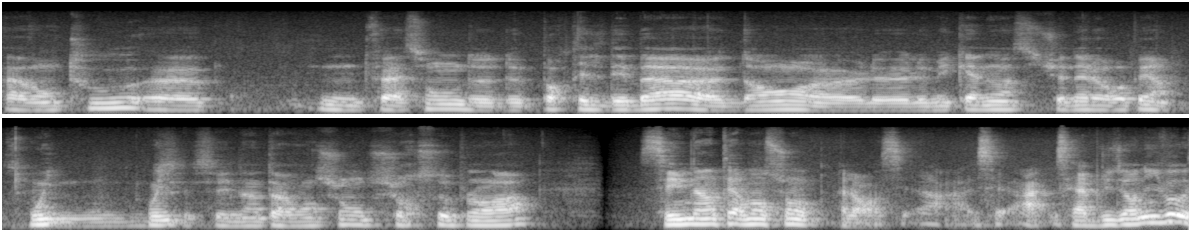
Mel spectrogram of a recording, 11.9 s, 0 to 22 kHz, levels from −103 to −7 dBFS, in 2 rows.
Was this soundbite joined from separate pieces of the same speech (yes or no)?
no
